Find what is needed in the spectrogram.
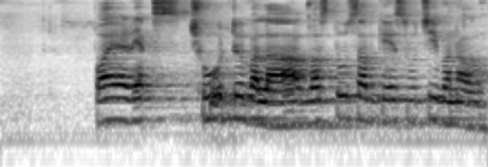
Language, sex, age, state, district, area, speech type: Maithili, male, 30-45, Bihar, Madhubani, rural, read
